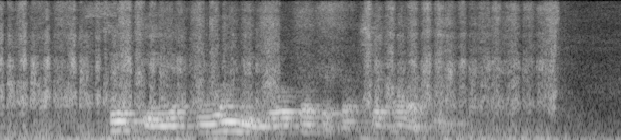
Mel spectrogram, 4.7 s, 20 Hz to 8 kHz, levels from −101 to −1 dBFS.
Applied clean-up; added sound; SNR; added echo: none; Writing; 6 dB; reverberation time 0.6 s.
